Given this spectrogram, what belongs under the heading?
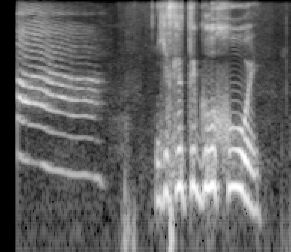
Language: Russian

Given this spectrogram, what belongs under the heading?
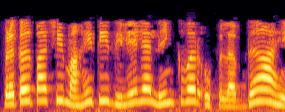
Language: Marathi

